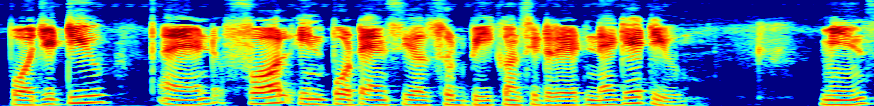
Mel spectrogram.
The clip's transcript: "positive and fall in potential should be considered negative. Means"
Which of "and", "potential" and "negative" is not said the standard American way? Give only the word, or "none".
potential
